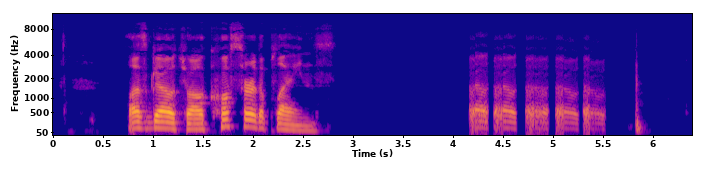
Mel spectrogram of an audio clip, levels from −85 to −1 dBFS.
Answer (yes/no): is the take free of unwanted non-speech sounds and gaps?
no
